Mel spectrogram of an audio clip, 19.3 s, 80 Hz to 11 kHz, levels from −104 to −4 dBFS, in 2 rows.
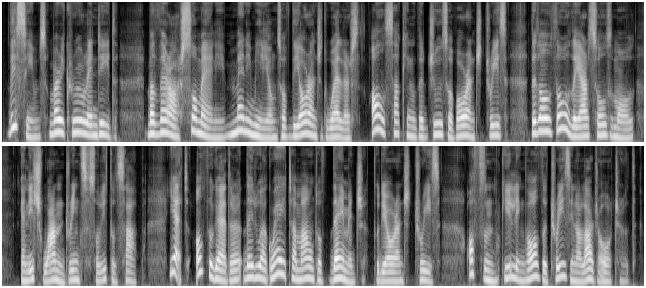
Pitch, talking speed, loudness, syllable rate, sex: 200 Hz, 180 wpm, -20 LUFS, 5.3 syllables/s, female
